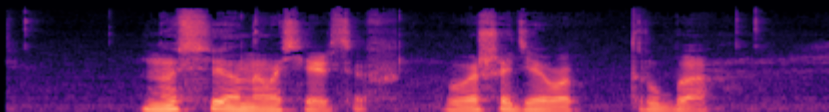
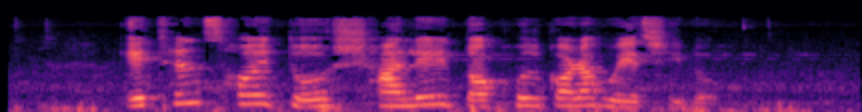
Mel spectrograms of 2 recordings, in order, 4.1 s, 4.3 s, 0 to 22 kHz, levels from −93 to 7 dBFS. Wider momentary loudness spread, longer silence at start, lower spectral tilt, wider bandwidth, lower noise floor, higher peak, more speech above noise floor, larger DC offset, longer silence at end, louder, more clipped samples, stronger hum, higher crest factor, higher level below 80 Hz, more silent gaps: second, 13 LU vs 20 LU; first, 0.7 s vs 0.05 s; first, -5 dB/octave vs -3 dB/octave; first, 15.5 kHz vs 11.5 kHz; first, -57 dBFS vs -45 dBFS; about the same, -4 dBFS vs -6 dBFS; first, 37 dB vs 21 dB; neither; first, 0.6 s vs 0.25 s; first, -20 LUFS vs -24 LUFS; neither; neither; about the same, 18 dB vs 20 dB; second, -56 dBFS vs -48 dBFS; neither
